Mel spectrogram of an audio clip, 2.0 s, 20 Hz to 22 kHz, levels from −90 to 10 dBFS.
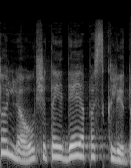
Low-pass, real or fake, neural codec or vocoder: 14.4 kHz; fake; vocoder, 44.1 kHz, 128 mel bands, Pupu-Vocoder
